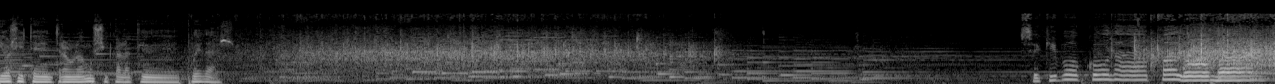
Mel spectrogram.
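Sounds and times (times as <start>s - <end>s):
speech: 0.0s - 2.4s, 10.3s - 12.7s
audience applause at start of live song: 2.4s - 7.5s, 11.2s - 12.7s.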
